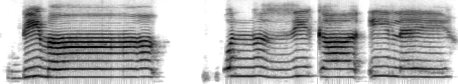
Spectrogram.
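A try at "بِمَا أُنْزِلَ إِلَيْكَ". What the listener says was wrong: No, not unzika. First of all, this is lam, so unzila, and then it's not unzila, it's unzila. So we have to conceal the noon sakin sound.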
